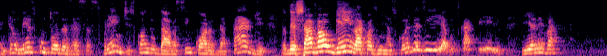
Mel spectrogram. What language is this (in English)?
Portuguese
